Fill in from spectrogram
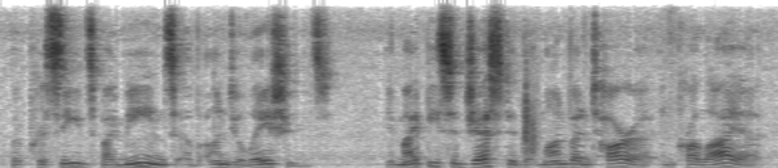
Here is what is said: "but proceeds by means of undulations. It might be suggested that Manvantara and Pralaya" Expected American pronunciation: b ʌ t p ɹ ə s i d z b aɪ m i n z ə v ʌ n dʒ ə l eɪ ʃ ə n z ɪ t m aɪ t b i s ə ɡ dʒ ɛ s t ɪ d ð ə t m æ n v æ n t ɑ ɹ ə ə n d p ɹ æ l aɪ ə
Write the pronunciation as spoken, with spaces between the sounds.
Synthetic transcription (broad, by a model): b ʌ t p ɹ ə s i d z b aɪ m i n z ə v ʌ n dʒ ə l eɪ ʃ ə n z ɪ t m aɪ t b i s ə ɡ dʒ ɛ s t ɪ d ð ə t m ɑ n v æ n t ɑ ɹ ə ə n p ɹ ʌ l aɪ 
